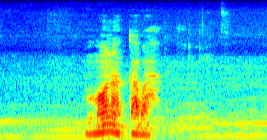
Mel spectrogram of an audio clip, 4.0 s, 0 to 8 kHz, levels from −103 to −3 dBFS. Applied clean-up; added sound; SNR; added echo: none; Bus; 19 dB; reverberation time 0.3 s.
